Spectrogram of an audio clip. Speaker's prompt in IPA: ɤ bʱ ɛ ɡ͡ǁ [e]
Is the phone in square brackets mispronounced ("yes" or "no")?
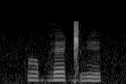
no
